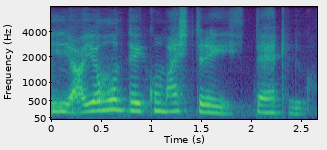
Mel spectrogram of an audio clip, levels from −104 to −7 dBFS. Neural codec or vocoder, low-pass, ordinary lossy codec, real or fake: codec, 16 kHz, 0.8 kbps, ZipCodec; none; none; fake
